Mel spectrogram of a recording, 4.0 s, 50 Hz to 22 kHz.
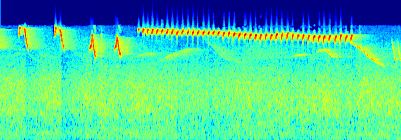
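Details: Saffron finch singing in a singing contest at Nuevo Irupe, dated 22 09 13: a few high, sharply falling notes, then a fast, even, very high trill lasting about two seconds, ending in a short fading slur.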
